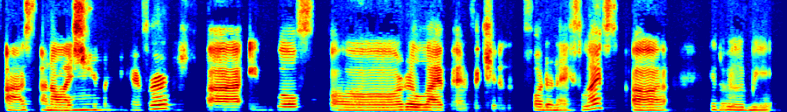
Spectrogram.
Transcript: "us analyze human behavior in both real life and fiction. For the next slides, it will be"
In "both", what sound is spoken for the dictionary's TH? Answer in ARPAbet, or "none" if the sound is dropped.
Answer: F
